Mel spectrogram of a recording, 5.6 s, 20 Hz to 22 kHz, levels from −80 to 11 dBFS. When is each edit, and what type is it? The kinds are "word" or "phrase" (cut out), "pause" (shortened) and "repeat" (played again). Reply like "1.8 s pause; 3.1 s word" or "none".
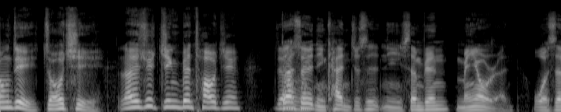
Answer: none

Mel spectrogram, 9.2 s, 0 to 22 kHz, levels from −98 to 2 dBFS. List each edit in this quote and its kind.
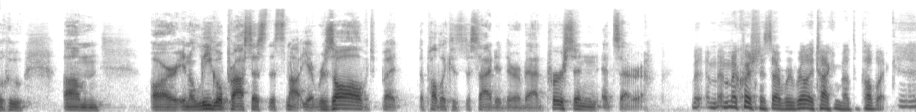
none

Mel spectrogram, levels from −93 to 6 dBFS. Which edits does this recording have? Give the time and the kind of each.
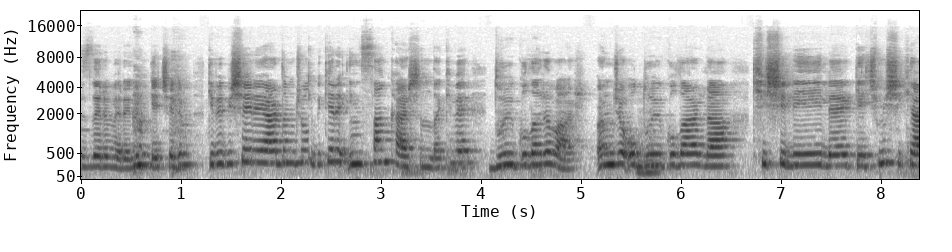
1.2 s pause; 2.3 s word; 4.0 s pause; 6.7 s pause

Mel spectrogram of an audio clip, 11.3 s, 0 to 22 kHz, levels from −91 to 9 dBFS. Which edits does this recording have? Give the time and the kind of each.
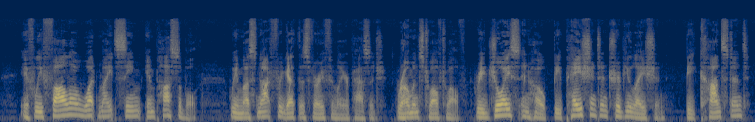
7.1 s pause

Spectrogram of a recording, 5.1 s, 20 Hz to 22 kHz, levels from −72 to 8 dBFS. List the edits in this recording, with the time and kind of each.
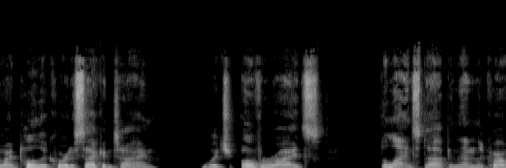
none

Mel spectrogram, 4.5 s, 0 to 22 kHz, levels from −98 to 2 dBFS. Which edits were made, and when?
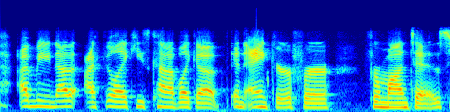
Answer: none

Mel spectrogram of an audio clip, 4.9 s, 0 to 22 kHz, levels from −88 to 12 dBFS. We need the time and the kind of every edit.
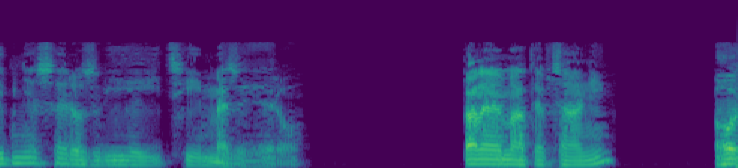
none

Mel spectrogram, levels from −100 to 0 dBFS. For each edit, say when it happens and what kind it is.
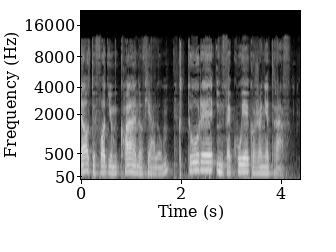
1.9 s pause

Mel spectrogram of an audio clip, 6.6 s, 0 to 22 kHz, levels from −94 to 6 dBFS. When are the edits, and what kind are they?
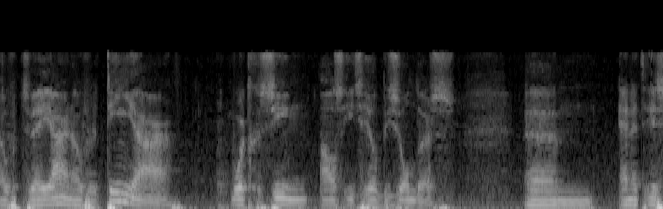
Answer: none

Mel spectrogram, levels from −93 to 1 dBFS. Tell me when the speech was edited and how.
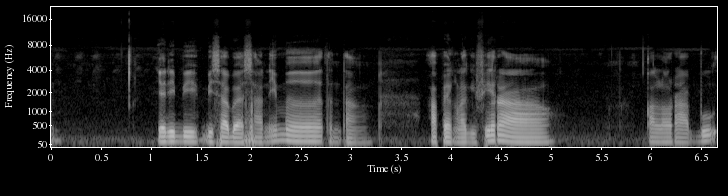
none

